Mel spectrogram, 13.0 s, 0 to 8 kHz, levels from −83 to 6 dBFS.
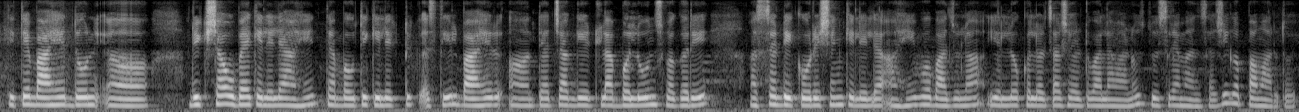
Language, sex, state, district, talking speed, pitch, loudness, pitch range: Marathi, female, Maharashtra, Aurangabad, 150 wpm, 190 Hz, -18 LUFS, 185-205 Hz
